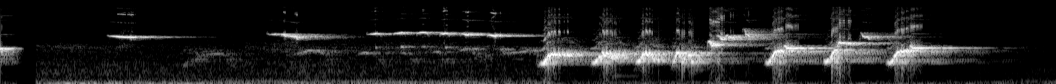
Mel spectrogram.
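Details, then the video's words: White-rumped shama song used to provoke other birds to sing. It opens with a few clear, drawn-out high whistles, then breaks into a rapid, energetic series of bright, varied chirped phrases with quick pitch jumps. "KICAUAN MURAI BATU bikin EMOSI NYAUT BONGKAR MATERI ISIAN ¦ PANCINGAN MURAI ¦ SHAMA BIRD"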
